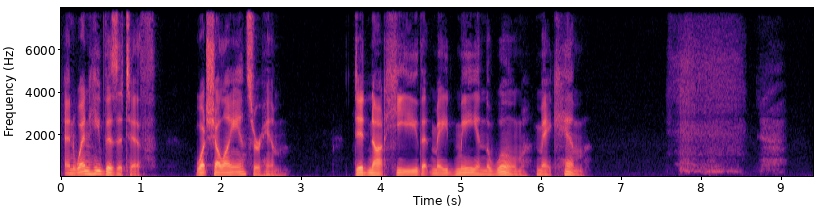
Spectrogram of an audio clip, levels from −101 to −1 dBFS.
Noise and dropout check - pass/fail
fail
